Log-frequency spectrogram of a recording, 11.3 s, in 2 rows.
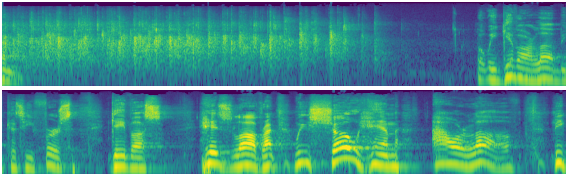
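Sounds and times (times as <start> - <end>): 
audience applause: 0.0 - 3.9
speech: 4.8 - 11.2.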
